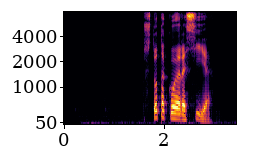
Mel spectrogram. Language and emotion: Russian, neutral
